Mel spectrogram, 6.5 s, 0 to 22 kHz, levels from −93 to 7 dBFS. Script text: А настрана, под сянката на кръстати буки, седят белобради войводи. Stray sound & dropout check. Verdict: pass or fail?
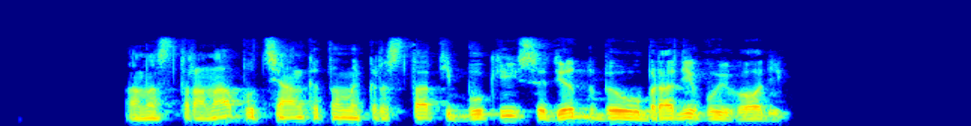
pass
